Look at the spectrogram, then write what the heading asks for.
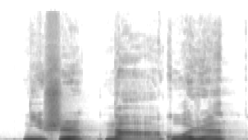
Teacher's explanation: the pronunciation of 哪 remains third tone, right? Because 国 is a second tone, so it doesn't change tones. 你 是 哪 国 人 Okay, very low and then rise.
